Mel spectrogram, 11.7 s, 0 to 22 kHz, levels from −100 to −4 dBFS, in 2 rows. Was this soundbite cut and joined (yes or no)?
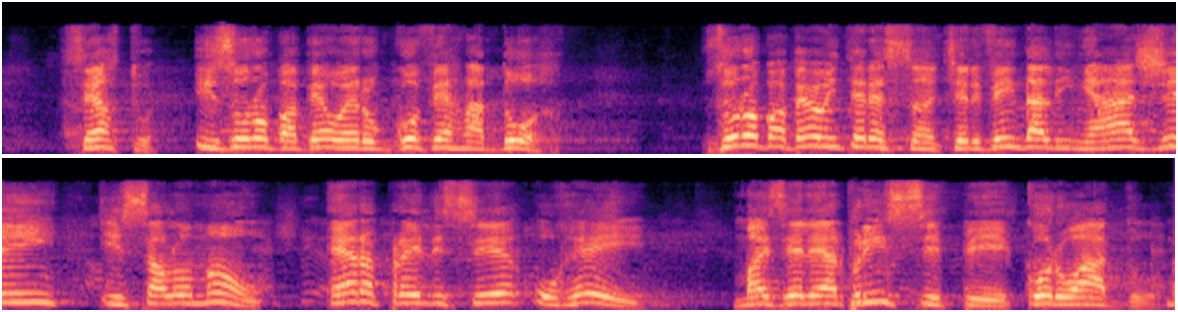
yes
